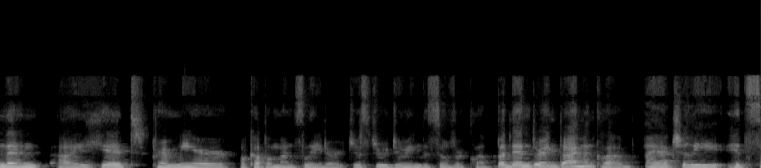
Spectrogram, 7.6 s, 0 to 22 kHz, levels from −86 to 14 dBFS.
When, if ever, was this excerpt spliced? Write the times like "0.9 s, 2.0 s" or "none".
0.9 s, 2.4 s, 3.4 s, 4.9 s, 6.3 s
